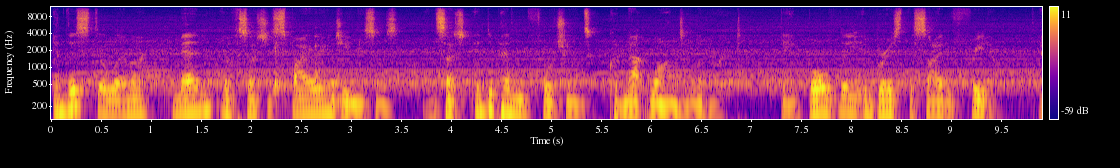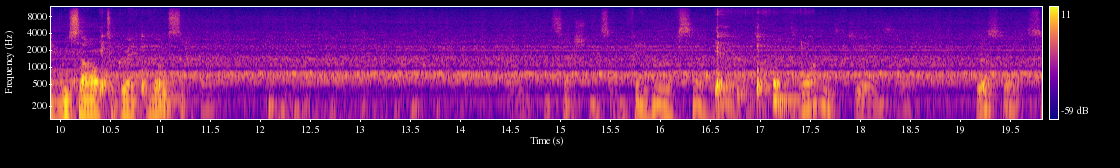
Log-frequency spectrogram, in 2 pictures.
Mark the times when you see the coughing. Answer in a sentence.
You can hear the coughing from 2.2 to 3.0 s, from 10.3 to 11.4 s and from 16.6 to 17.6 s.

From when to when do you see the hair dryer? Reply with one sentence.
The hair dryer can be heard from 0.0 to 19.7 s.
